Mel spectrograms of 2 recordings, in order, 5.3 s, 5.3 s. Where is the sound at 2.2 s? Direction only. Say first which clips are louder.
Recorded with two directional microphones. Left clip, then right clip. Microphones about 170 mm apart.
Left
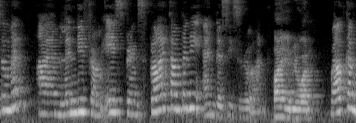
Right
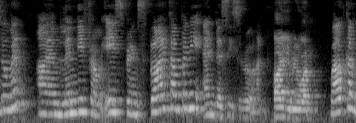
Left 1 dB; 15° right (ahead or behind).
